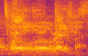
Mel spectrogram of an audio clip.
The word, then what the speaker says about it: Orville Redenbacher: I said it right, right? – No! – Orville Redenbacher.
